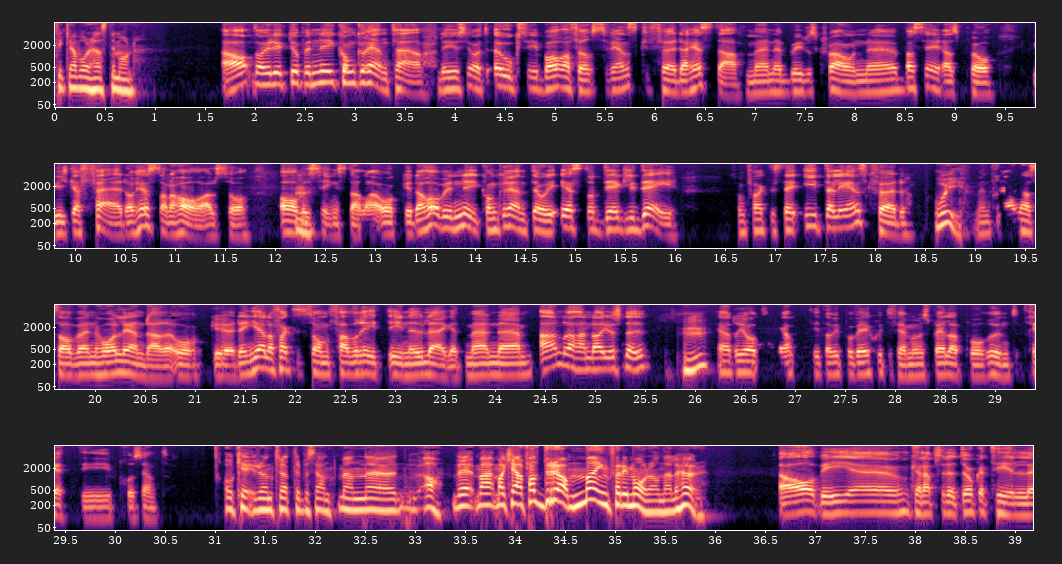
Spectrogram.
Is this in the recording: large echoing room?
no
